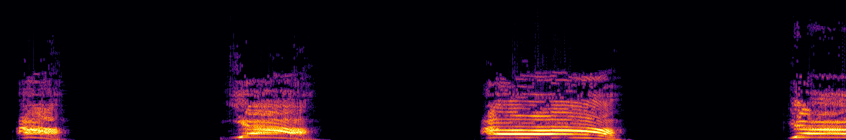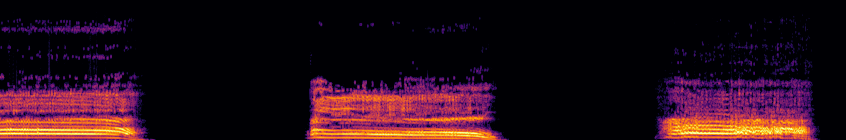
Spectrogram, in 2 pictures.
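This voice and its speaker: Middle-aged ghostbuster type for a game, eager team leader, swings all over, super dry sound. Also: male voice, very high-pitched, pushed and bright, dry recording, full character voice. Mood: pained, startled. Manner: enthusiastic, slangy, folksy team-leader talk. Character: eager, excitable middle-aged male ghost hunter mentoring a rookie. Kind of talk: video game voice acting.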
